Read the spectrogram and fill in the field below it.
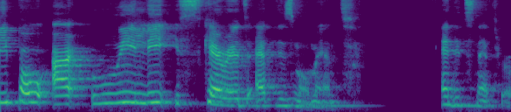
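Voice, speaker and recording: Speaking at a very slow pace, a woman with a Brazilian accent uses lively intonation. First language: Portuguese. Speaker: marketing and customer experience speaker. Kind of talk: conference talk. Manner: hesitant with fillers.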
